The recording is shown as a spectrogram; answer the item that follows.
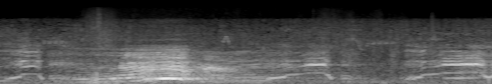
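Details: Dairy cows at milking time: one full, loud moo peaks near the middle. Shorter rising-and-falling bellows come before and after it, and some faint background noise runs underneath.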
